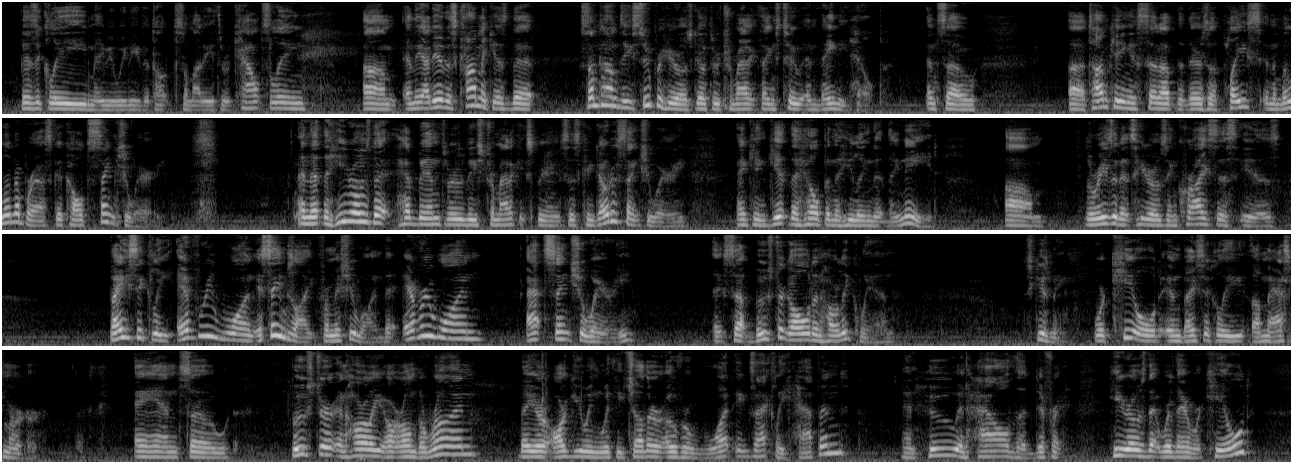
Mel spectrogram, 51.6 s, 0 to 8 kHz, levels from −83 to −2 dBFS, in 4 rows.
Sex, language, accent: male, English, American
